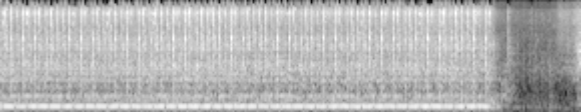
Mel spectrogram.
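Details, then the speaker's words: Handi Quilter Sweet Sixteen with pink top thread and black bobbin thread, top thread tension deliberately loosened. Fast, even stitching patter at nearly three stitches a second for five seconds. Slight pink shows on the back, so the top tension is too loose. "so now you'll be able to see that there's just ever so slightly some pink thread coming towards the back of my piece so I know that I've loosened it off too much and I need to tighten it up"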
